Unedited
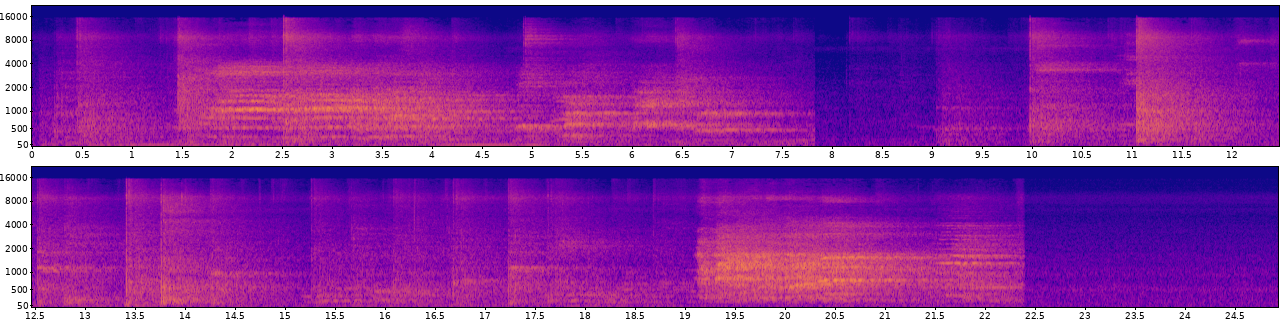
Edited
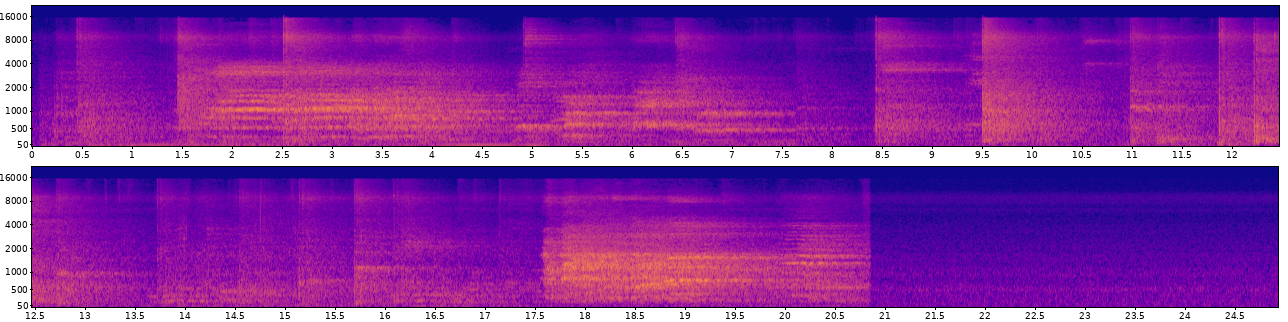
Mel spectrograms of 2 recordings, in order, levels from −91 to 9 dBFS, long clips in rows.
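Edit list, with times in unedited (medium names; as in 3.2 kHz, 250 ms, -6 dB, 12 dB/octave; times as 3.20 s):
7.64–9.18 s: delete
15.46–15.75 s: reverse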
